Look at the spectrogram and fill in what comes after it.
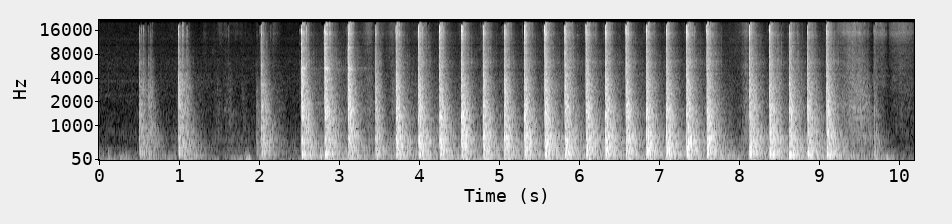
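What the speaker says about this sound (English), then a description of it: "Bigger faced hammer." A few scattered hits give way to a fast, even run of loud strikes from a bigger-faced hammer on a dolly against a Dodge Challenger roof panel, close up, pausing briefly before resuming.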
